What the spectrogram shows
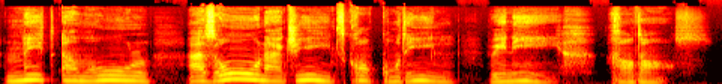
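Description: Woman doing a pompous slow crocodile. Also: lowish voice, dark tone. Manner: slow, drawn-out, condescending. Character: pompous self-important male crocodile.

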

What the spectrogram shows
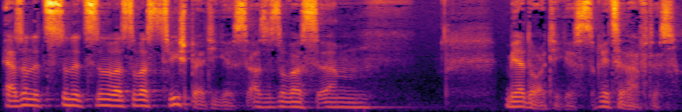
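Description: A man answering interview questions in a halting way, restarting his sentences often. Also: lowish voice, big pitch swings, a little mellow, husky.

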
